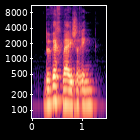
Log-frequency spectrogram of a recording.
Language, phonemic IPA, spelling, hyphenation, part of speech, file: Dutch, /bəˈʋɛxˌʋɛi̯.zə.rɪŋ/, bewegwijzering, be‧weg‧wij‧ze‧ring, noun, Nl-bewegwijzering.ogg
- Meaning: signage (signs collectively)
